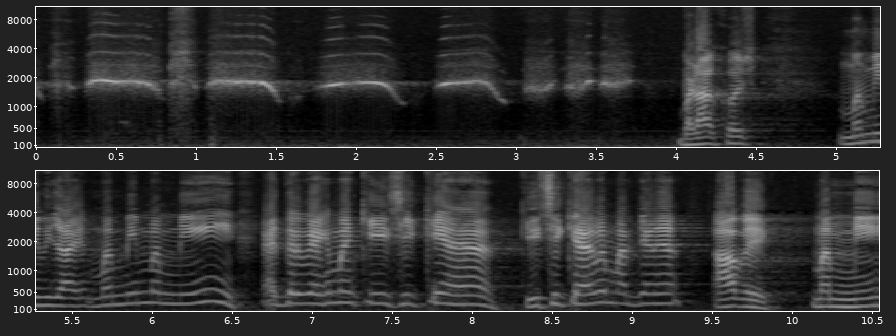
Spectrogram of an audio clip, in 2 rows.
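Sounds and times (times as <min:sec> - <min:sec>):
man whistling around the house: 0:00.0 - 0:03.9
speech: 0:04.0 - 0:10.5.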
